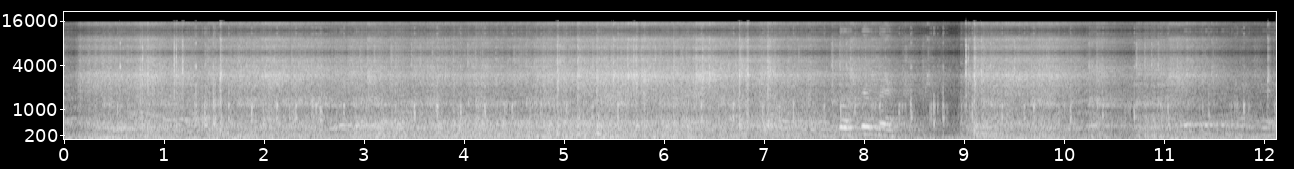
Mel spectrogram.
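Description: Indistinct voices in a steady, noisy din with many scattered small clicks. The din drops briefly about nine seconds in.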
